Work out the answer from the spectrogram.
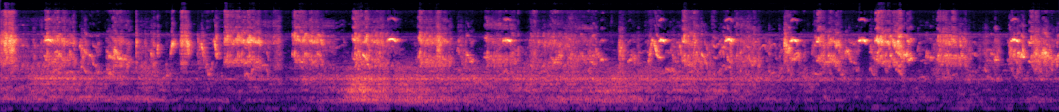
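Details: Budgerigars in a colony: a dense, continuous chatter of many birds, with rapid buzzy warbles and short bright chirps overlapping throughout and no pauses.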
